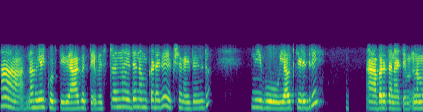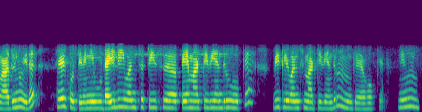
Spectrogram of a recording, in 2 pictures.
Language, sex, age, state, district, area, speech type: Kannada, female, 18-30, Karnataka, Davanagere, urban, conversation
